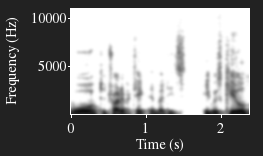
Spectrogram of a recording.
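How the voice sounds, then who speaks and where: Using a dark, mellow tone, a man talks at a moderate pace with a medium pitch and fairly even intonation. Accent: Australian. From Australia. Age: 70s. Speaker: pastor. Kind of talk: testimony. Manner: halting.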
